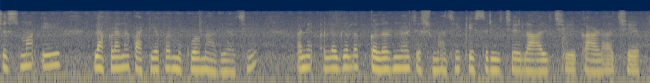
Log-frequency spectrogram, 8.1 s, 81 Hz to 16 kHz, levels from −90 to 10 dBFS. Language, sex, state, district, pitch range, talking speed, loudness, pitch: Gujarati, female, Gujarat, Valsad, 180-215 Hz, 140 wpm, -17 LUFS, 200 Hz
